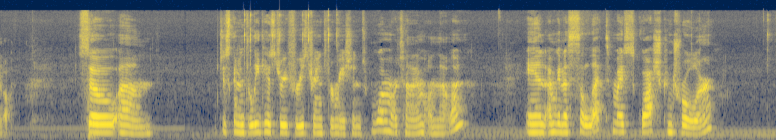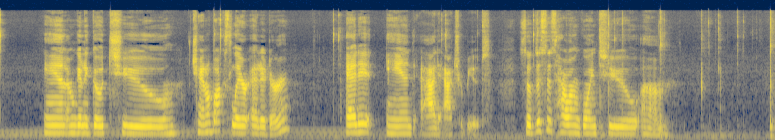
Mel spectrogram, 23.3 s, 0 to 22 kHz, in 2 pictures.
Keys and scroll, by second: 20.5-23.2 typing.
